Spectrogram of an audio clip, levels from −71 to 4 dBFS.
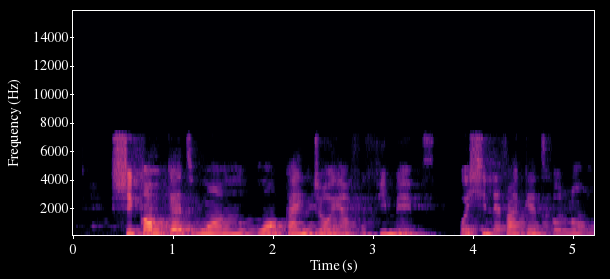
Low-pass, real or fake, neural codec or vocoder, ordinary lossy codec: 7.2 kHz; fake; codec, 16 kHz, 6 kbps, DAC; none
